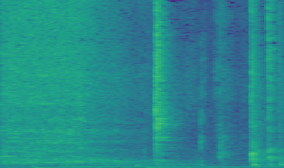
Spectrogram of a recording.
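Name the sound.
hair dryer blowing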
